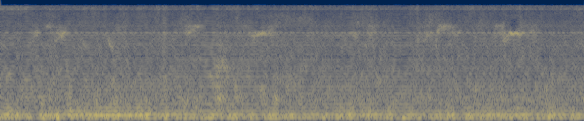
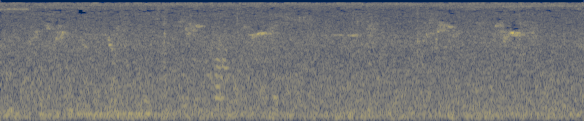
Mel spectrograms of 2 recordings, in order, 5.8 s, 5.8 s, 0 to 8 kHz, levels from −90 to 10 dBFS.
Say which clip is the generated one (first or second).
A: first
